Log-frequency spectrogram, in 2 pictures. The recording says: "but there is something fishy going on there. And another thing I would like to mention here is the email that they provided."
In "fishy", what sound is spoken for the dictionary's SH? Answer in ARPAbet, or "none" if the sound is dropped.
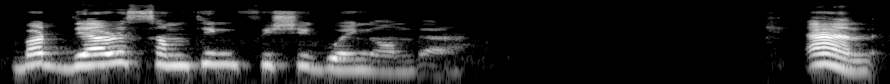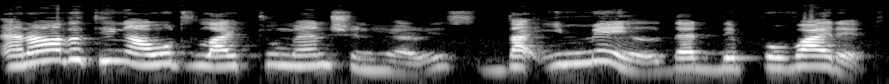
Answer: SH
